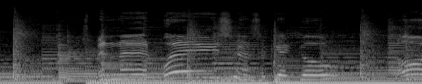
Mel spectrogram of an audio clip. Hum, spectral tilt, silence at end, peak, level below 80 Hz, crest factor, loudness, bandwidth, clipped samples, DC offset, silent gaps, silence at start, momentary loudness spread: none; -6.5 dB/octave; 0 s; -12 dBFS; -28 dBFS; 12 dB; -26 LUFS; 13 kHz; under 0.1%; under 0.1%; none; 0 s; 5 LU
